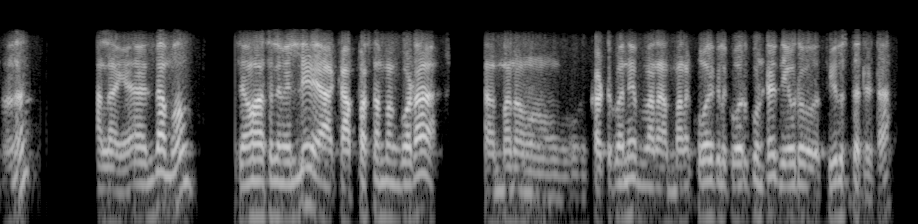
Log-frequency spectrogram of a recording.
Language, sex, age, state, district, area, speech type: Telugu, male, 60+, Andhra Pradesh, Visakhapatnam, urban, conversation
